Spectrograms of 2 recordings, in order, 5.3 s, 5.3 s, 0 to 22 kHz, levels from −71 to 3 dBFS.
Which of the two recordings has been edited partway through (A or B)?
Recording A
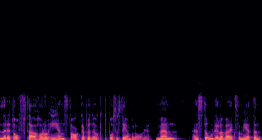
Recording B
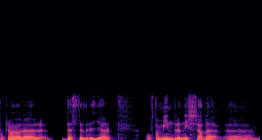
A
